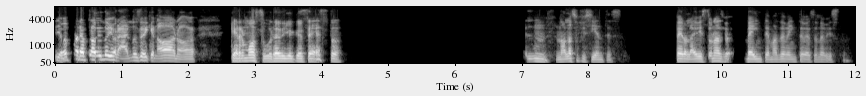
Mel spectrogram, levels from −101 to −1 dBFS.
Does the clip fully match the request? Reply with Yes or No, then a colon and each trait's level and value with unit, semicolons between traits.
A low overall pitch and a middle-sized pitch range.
Yes: low, 125 Hz; average, 3.1 semitones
